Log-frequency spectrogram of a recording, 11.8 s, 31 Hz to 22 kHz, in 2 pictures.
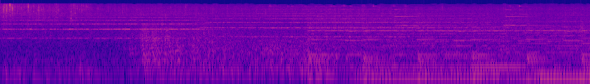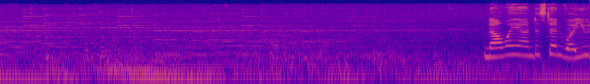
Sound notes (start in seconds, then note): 1.3 thunder rumbling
